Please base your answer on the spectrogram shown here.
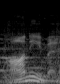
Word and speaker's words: anime: yes an anime chat is pronounced anime soft ah the more you know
